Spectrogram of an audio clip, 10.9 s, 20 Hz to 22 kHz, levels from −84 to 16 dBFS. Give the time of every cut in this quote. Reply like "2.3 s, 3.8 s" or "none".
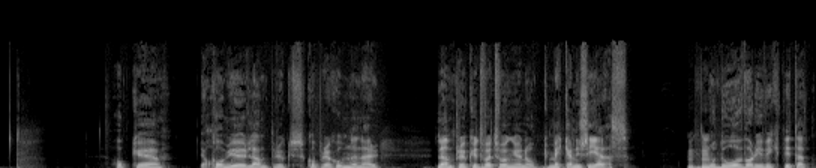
2.8 s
